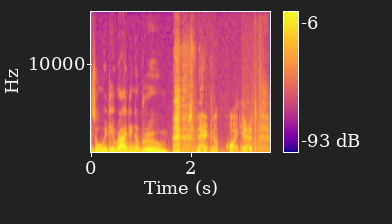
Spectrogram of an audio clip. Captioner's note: Harry laughs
